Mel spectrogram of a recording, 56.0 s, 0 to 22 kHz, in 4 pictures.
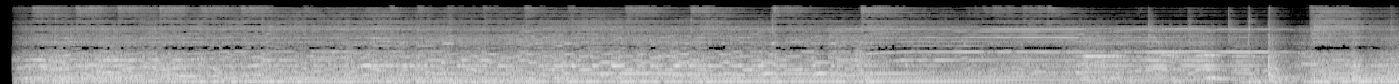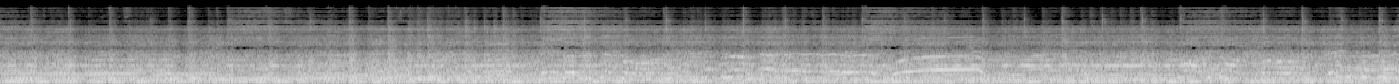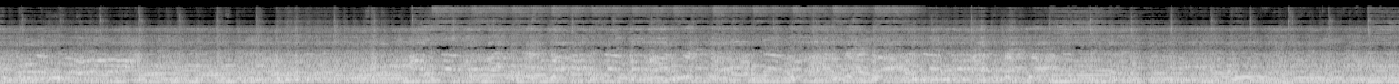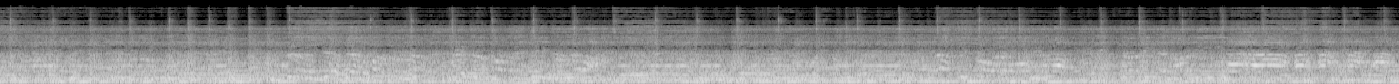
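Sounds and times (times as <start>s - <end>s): distorted electric guitar: 0.1s - 55.9s
punk band playing live: 0.1s - 55.9s
person singing: 19.2s - 30.1s, 31.7s - 39.7s, 51.2s - 55.9s.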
